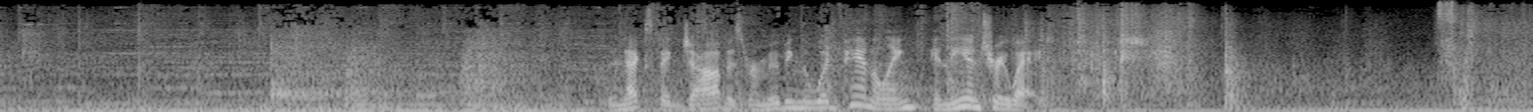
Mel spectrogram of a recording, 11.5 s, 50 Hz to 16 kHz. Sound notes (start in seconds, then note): 0.2 light rock music; 7.8 wood clattering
